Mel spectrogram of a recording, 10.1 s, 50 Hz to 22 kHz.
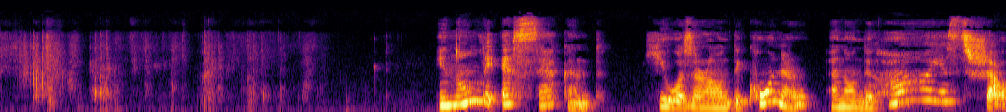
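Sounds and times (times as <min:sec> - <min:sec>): book pages turning: 0:00.0 - 0:03.4.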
